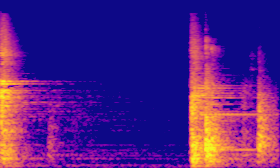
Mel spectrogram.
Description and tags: wood thrown at piano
